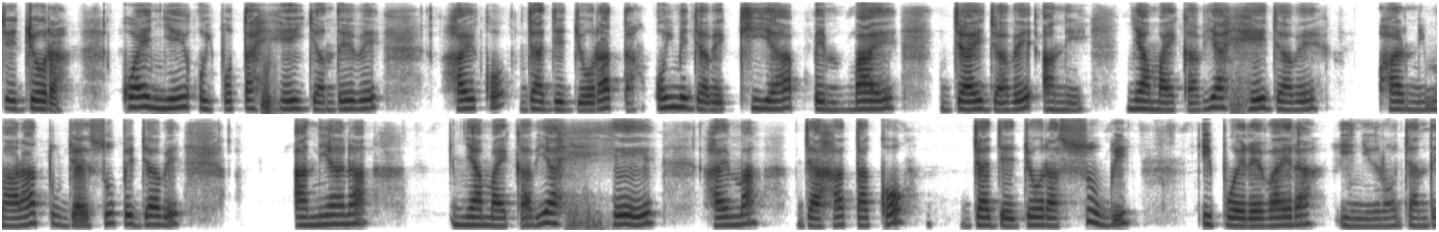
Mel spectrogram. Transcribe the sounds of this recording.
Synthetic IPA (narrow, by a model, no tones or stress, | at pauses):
d͡ʒe̞d͡ʒoɾa | kʷaeɲẽ̞ojpo̞t̪ahe̞jd͡ʒand̪e̞βe̞ | haeko̞d͡ʒad͡ʒe̞d͡ʒo̞ɾat̪a | õj̃mẽ̞d͡ʒaβe̞kʰiapẽ̞mbae̞ | d͡ʒae̞d͡ʒaβe̞anĩ | ɲãmãekaβjahe̞d͡ʒaβe̞ | haɾnĩmãɾ̃ãt̪ud͡ʒaesupe̞d͡ʒaβe̞ | ãnĩaɾã | ɲãmãekaβjahhe | haemã | d͡ʒahat̪ako | d͡ʒad͡ʒe̞d͡ʒoɾasuɡiː | poeɾeβaeɾa | iɲɨ̃ɾ̃õd͡ʒand̪e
